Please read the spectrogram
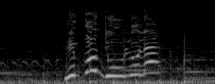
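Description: A woman shouting an accusing line with wide swings in pitch, over a steady low background music drone.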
